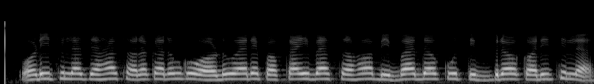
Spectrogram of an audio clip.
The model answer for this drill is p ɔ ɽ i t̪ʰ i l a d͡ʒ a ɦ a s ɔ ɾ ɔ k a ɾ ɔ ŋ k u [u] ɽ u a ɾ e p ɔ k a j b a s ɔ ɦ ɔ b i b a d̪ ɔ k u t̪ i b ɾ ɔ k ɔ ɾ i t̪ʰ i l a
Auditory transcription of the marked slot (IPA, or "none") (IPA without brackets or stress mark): ɔ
